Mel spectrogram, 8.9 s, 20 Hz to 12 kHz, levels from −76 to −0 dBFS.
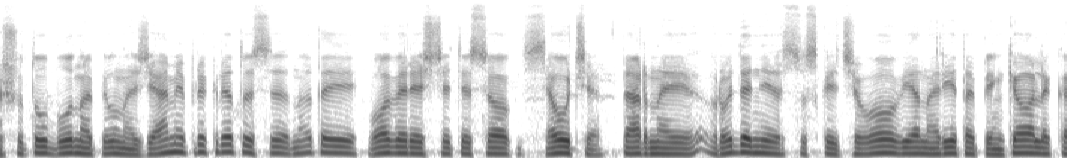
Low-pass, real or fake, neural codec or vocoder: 10.8 kHz; real; none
